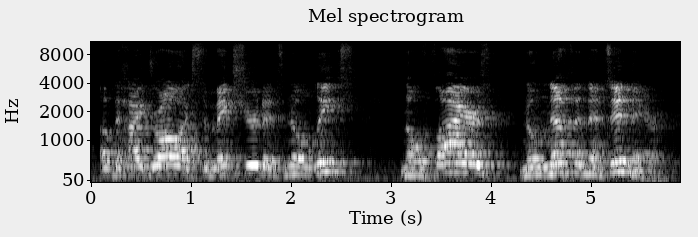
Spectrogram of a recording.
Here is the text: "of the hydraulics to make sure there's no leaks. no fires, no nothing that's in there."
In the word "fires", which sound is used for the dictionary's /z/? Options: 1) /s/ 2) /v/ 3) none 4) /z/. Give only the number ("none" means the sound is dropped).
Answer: 4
